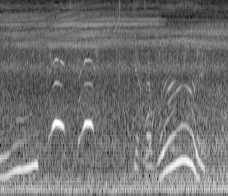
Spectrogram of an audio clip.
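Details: Orphaned baby macaque Cola cries, wanting to ride a bike: a rising whimper, two brief arched yelps, then one long wavering cry that swells and slides downward.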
